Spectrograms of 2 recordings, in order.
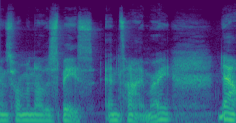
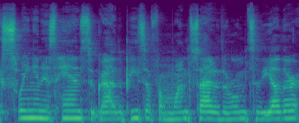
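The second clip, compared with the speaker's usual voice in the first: ordinary talk, nothing marked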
